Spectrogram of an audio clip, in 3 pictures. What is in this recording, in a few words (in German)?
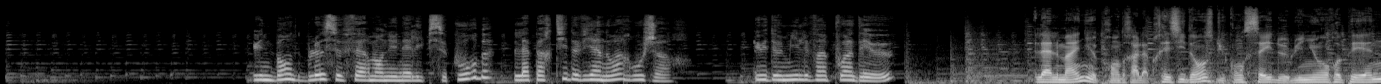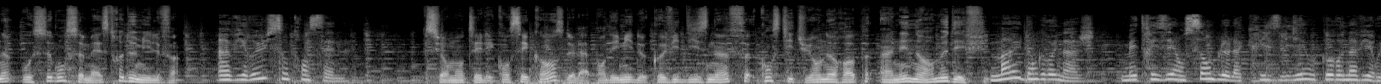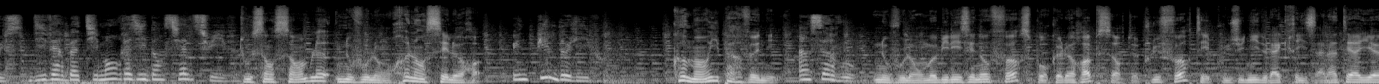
audio audiodeskription fr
